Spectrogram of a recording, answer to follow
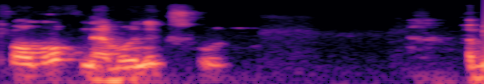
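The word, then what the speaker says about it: mnemonics: इन the form of नेमोनिक्स code. अब ये नेमोनिक्स code मतलब क्या होते हैं, जहां पर एम क्या होता है आपका साइलेंट होता है ना, और ये नेमोनिक्स कोड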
